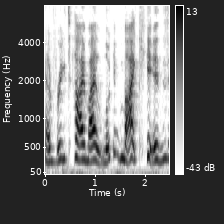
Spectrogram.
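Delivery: acted, choked-up, tearful voice catching, on edge of crying. Retelling a reality show scene where Jordan cries: imitating someone choked up crying. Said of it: "gets himself all choked up and starts crying".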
